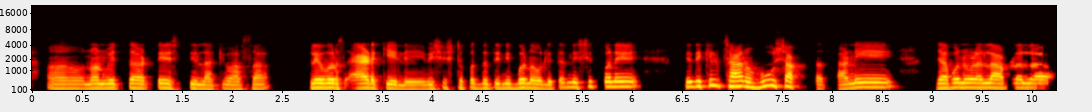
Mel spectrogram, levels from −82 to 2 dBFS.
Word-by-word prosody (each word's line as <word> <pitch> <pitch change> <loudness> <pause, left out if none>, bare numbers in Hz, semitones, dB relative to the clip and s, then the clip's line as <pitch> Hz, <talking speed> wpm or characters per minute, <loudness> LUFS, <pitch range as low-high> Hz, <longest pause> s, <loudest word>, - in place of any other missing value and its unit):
अ, - - -9 0.3
नॉन-व्हेजचा 155 +1 0
taste 160 -2 -2
दिला, 140 -3 -2
किंवा 140 -2 -5
असा 145 +2 -6 0.4
फ्लेवर्स 165 -1 +4
ॲड 160 +1 +5
केले, 130 -3 -2
विशिष्ट 140 +3 -7
पद्धतीने 155 0 -2
बनवले, 155 -5 +1
तर - - -4
निश्चितपणे 200 +2 +1 0.5
ते 195 - +6
देखील 215 +4 +1
छान 215 0 +7
होऊ 200 +6 +2
शकतात. 180 -9 0
आणि 185 +6 0 0.4
ज्या 165 0 +3
पण 175 +1 +2
वेळेला 170 -1 +3
आपल्याला 165 +1 0
165 Hz, 140 wpm, -22 LUFS, 150-185 Hz, 0.5 s, छान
